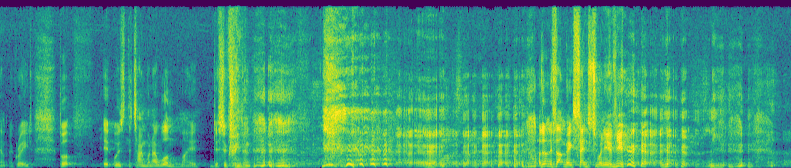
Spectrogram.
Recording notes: Live at Catalyst Hub. A live session from the most recent Catalyst Hub in Worcester.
